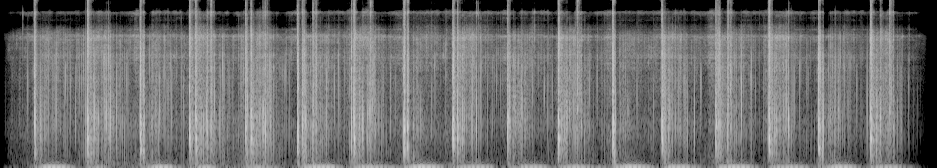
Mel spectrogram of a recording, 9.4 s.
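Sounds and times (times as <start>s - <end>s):
realistic battlefield sounds: 0.3s - 9.1s.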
